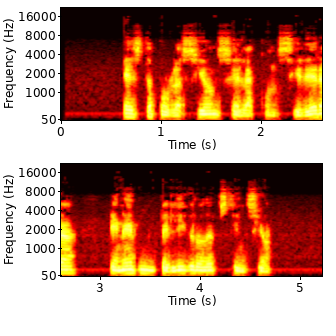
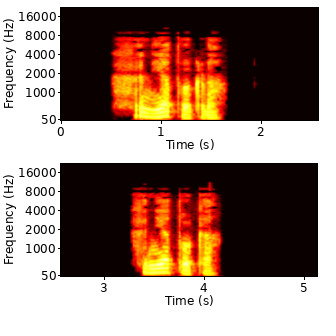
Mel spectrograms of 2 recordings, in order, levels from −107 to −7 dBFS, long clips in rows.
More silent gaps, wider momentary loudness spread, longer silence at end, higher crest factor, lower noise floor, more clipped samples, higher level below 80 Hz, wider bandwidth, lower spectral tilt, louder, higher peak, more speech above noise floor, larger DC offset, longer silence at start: second, none vs 1.65-3.25 s; second, 8 LU vs 16 LU; second, 0.55 s vs 1 s; about the same, 18 dB vs 22 dB; second, -71 dBFS vs under -90 dBFS; neither; about the same, -58 dBFS vs -60 dBFS; first, 9.2 kHz vs 7.8 kHz; second, -4.5 dB/octave vs -6.5 dB/octave; first, -19 LUFS vs -22 LUFS; about the same, -2 dBFS vs -2 dBFS; second, 53 dB vs over 69 dB; neither; about the same, 0.6 s vs 0.5 s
